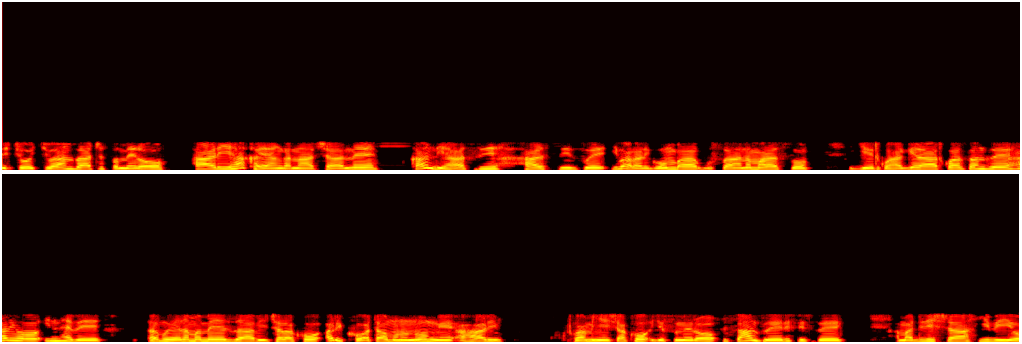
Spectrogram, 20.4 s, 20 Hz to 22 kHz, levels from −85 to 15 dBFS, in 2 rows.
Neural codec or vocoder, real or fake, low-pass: none; real; 3.6 kHz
